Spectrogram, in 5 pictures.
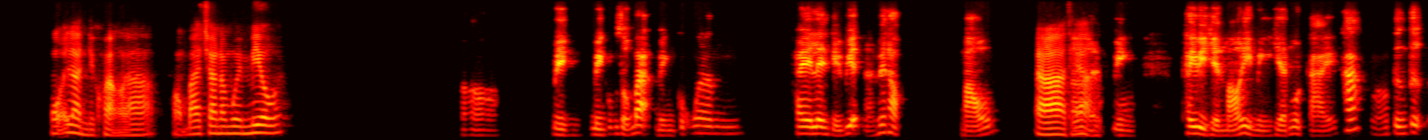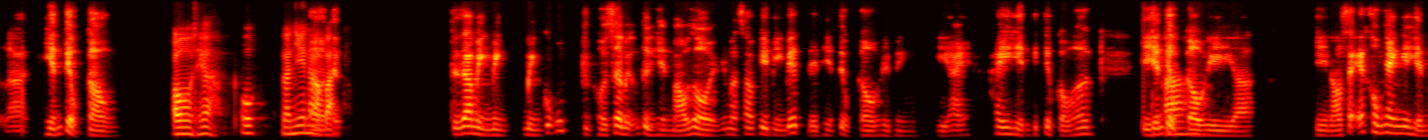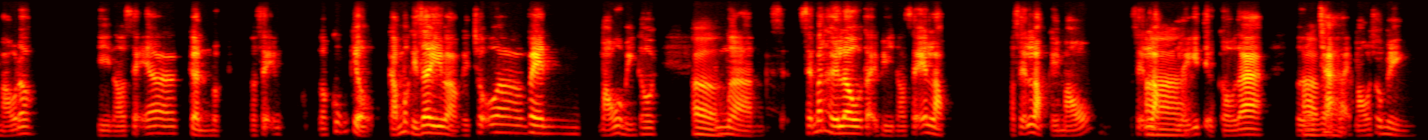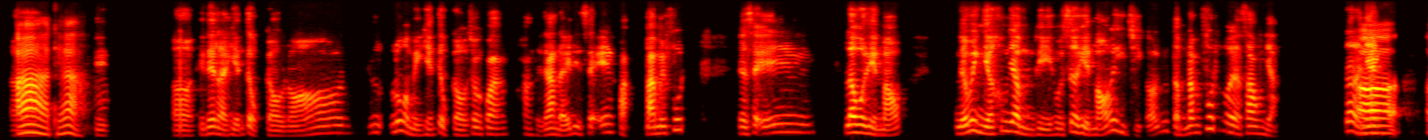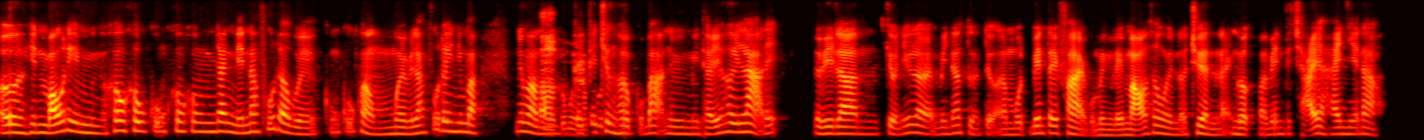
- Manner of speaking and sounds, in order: tapping; other background noise
- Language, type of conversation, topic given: Vietnamese, unstructured, Bạn thường dành thời gian rảnh để làm gì?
